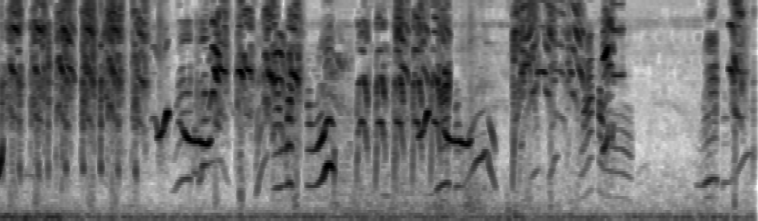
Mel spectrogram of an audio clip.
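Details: Indian ringneck parakeet vocalizing: a dense run of harsh, noisy bursts mixed with clear rising and falling whistled, speech-like notes, then brief squeaky phrases toward the end.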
